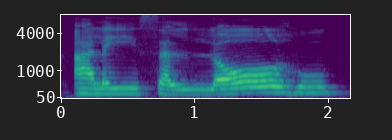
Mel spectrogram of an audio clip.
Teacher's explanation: அலை சல்லாஹு, அந்த சீனை வந்து லைட்டாக தான் உச்சரிக்கணும். அல்லாஹ ஹெவியாக உச்சரிக்கும் போது இதில் உள்ள சீனை வந்து லைட்டாக தான் உச்சரிக்கணும்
